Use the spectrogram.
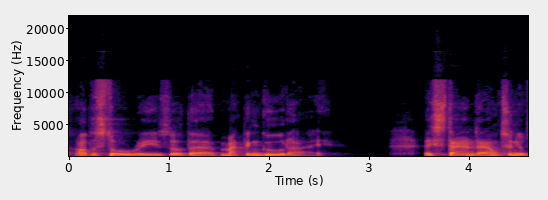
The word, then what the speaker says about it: Mapinguari: Mapinguari is how it's pronounced.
